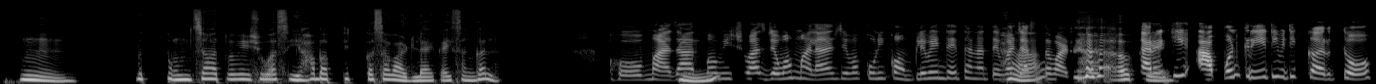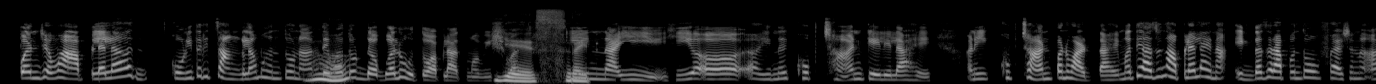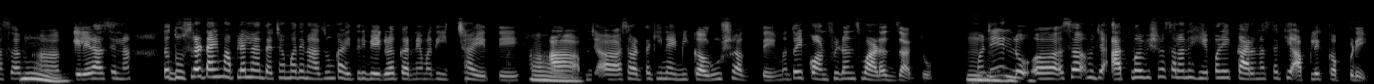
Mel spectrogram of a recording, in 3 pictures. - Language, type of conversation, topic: Marathi, podcast, फॅशनमध्ये स्वतःशी प्रामाणिक राहण्यासाठी तुम्ही कोणती पद्धत वापरता?
- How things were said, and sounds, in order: tapping; in English: "कॉम्प्लिमेंट"; chuckle; in English: "क्रिएटिव्हिटी"; in English: "येस राइट"; in English: "कॉन्फिडन्स"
